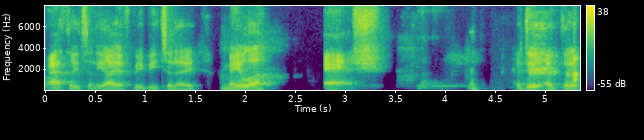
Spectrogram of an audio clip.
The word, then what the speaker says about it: Mayla Ash: All right, today I have one of the elite women pro athletes in the IFBB today, Mayla Ash. Did I pronounce it right?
